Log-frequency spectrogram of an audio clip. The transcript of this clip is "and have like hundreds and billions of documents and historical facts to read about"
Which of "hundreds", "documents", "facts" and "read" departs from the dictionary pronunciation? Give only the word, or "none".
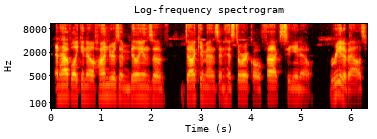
none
